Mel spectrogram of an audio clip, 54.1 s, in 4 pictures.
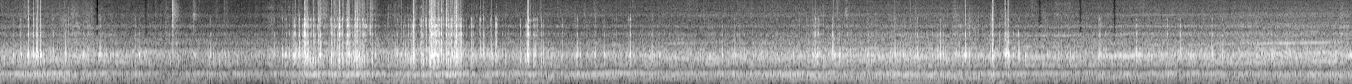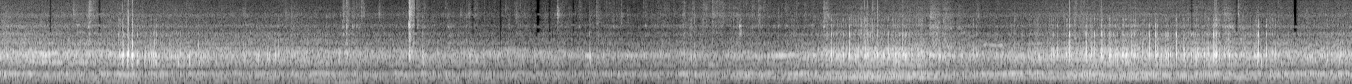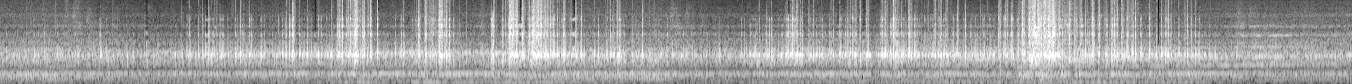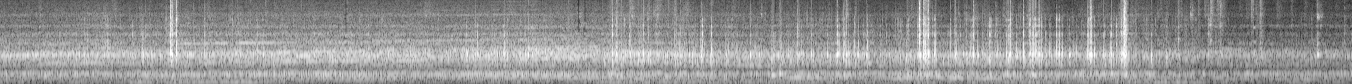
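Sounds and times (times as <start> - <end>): sharp clatters and knocks: 0.0 - 12.3, 24.0 - 39.6, 40.9 - 54.0
rally car engine revving: 0.0 - 54.0.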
